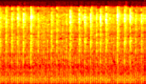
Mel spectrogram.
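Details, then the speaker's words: Pole saw small two-stroke after replacing a hard-starting carburetor with a new bolt-on carb: steady high-speed buzz, crisp and even, no stumbling or surging; now runs great after the carb swap. "runs great now I'm going to go try it out"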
